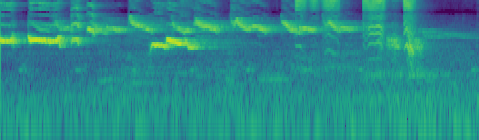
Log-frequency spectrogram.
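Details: Singing oriental magpie-robin, dancing as it sings: a clear sweet whistled phrase of sliding notes stepping up and down, followed by a few harsh buzzy chirps.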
